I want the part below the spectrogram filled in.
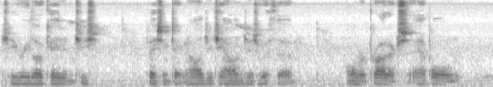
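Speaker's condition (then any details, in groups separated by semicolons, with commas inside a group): Parkinson's disease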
